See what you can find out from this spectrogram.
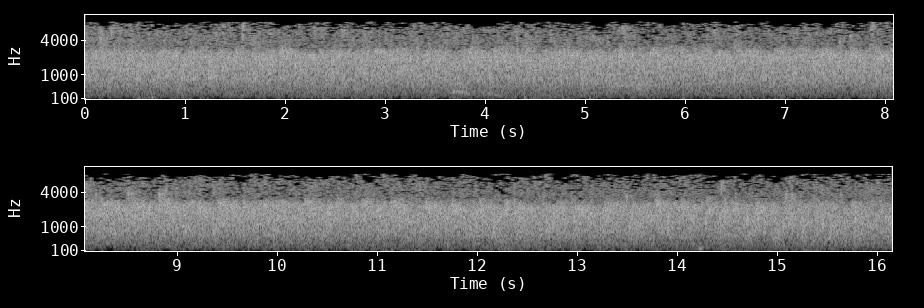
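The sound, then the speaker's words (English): A church audience applauds its coming-of-age cohort steadily, a dense wash of clapping hands that holds at an even, fairly loud level for the whole stretch without any voices breaking through. “I'm going to ask our coming-of-age cohort to come on here, and let's give it up for them once. Big round of applause.”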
